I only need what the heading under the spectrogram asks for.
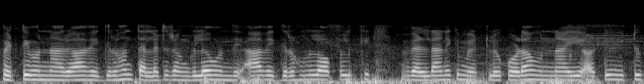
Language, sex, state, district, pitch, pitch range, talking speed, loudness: Telugu, female, Andhra Pradesh, Srikakulam, 205 Hz, 200-215 Hz, 150 wpm, -15 LUFS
